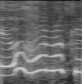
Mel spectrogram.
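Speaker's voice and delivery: high excited squeal; excited discovery. Real, not acted. Spotting a big one during the harvest, excited. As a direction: exclaim it way up high.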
